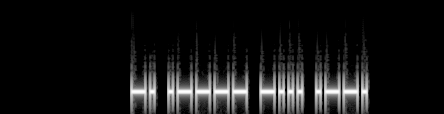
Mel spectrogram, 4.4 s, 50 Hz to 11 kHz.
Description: Morse code, heard as a keyed tone, about 22 wpm, 700 Hz. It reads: N1BP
